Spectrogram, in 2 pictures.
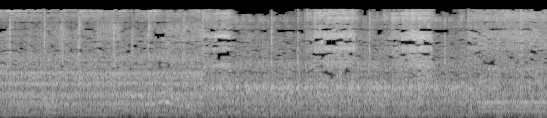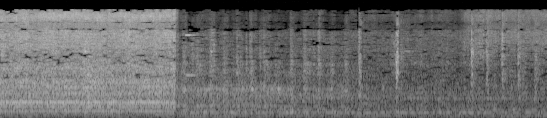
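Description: Wood lathe running as it spins a wooden dhol shell that is being shaped, a steady machine noise. The sound changes abruptly several times and drops quieter about seven seconds in.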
